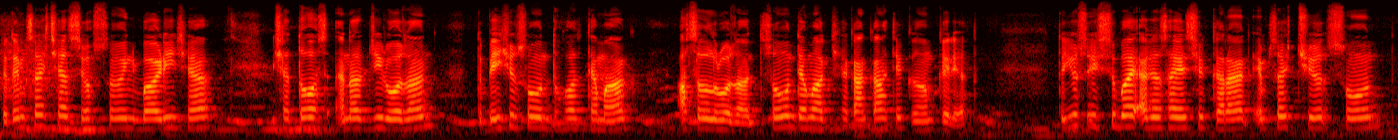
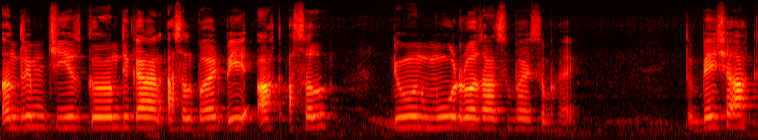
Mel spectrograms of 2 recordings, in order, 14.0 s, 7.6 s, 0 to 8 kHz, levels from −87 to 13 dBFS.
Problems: background sounds at intervals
